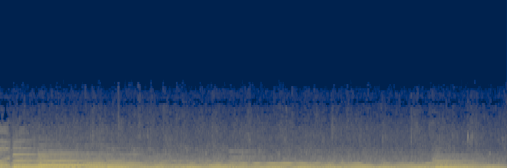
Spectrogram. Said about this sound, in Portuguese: Aplaude ele, aplaude.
